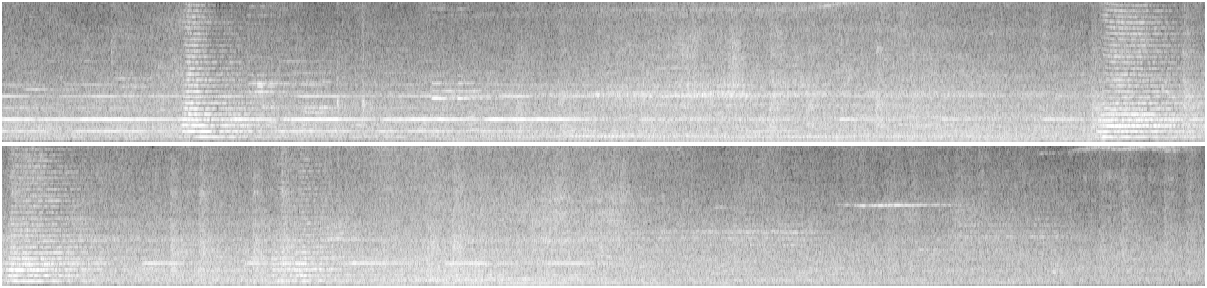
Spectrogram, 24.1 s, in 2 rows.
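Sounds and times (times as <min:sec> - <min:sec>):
train horn blasts: 0:00.0 - 0:06.2, 0:10.9 - 0:13.1, 0:14.6 - 0:15.9
diesel train engine running: 0:00.0 - 0:24.0.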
